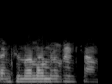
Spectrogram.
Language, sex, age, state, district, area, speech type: Malayalam, male, 30-45, Kerala, Wayanad, rural, conversation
